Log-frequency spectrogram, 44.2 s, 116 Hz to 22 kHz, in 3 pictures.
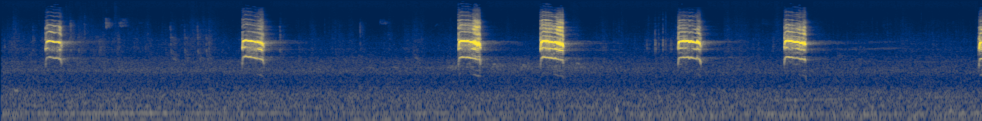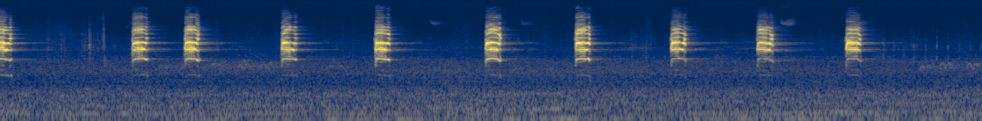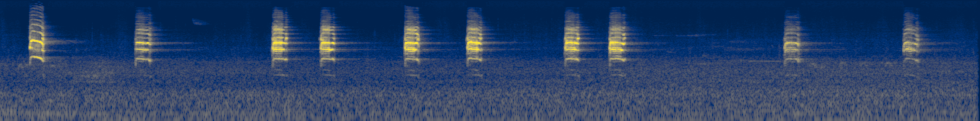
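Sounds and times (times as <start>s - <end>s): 
Blue Jay Cyanocitta cristata calling: 0.7s - 1.8s, 3.6s - 4.4s, 6.7s - 8.9s, 10.2s - 10.9s, 11.8s - 12.6s, 14.7s - 15.2s, 16.7s - 19.8s, 20.4s - 20.8s, 22.0s - 22.7s, 23.4s - 24.0s, 24.8s - 26.8s, 27.4s - 30.6s, 31.5s - 32.5s, 33.5s - 34.9s, 35.5s - 37.2s, 37.9s - 43.7s.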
